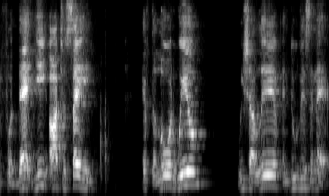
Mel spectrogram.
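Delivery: slow, loud solemn reading of the verse; slow, weighty scripture recital. Acted. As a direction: read it out like holy writ. Reads scripture aloud, slow and loud.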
